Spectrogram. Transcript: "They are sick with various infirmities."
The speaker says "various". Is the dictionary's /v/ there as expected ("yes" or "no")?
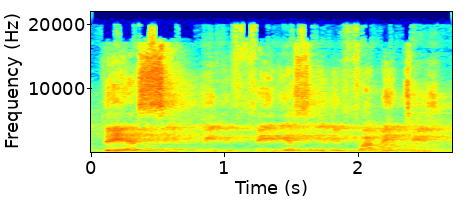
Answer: no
